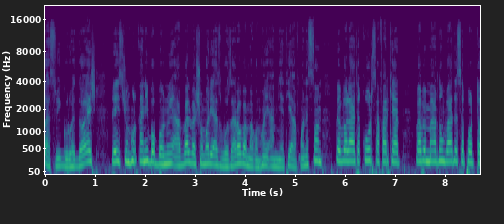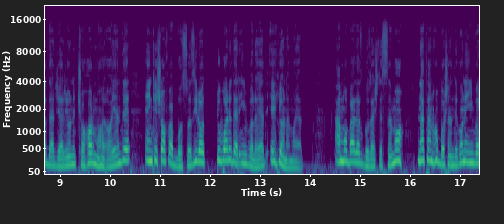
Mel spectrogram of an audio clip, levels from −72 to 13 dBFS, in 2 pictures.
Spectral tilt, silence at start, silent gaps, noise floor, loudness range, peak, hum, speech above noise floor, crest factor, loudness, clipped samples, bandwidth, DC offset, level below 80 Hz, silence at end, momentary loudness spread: -7.5 dB/octave; 0 s; none; -54 dBFS; 2 LU; -8 dBFS; none; 31 dB; 16 dB; -23 LUFS; under 0.1%; 16 kHz; under 0.1%; -46 dBFS; 0 s; 7 LU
